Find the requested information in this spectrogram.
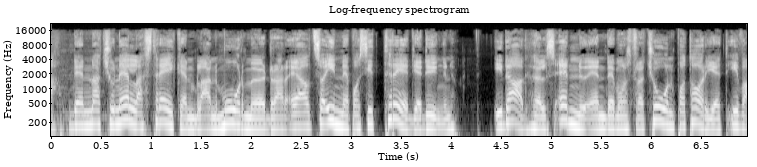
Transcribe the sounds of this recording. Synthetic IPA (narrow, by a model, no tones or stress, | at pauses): d̪ɛnːat̪ʂʊnɛlːast̪ɾɛjkənbland̪muːɾmøːd̪ɾaɾæɾalt̪sɔɪnːəpʰɔsɪt̪ʰːɾeːd̪jəd̪ʏŋnɪd̪ɑːɡɦœlsɛnːʉɛnd̪ɛmʊnst̪ɾaʂuːnpʰɔt̪ʰɔɾjət̪ɪv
